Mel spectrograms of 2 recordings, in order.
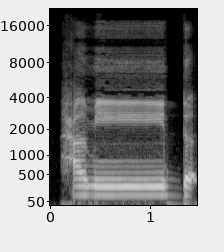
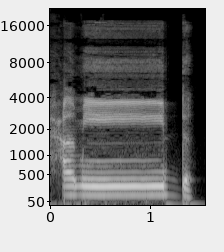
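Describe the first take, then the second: The two takes are said the same way.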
